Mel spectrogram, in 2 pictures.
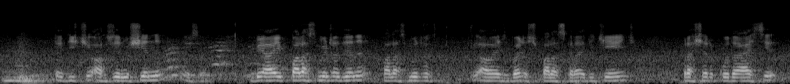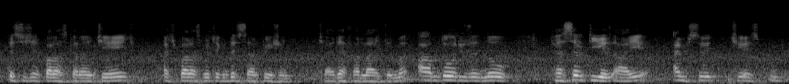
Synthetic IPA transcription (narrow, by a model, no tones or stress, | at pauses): t̪ɐd̪it͡ʃʰiaksd͡ʒɐnmɐʃinːɨs | biaːjipɐlasmiːʈ̬ɐɾd̪inɨpɐlasmiːʈ̬ɐɾ | ɐʋasbɐʈɐt͡ʃʰpɐlaskɐɾãːɐd̪it͡ʃẽːnd͡ʒ | pɾɐʃɐɾkod̪aːjsid̪ɨsiʃɐpɐlaskɐɾãːnt͡ʃẽːnd͡ʒ | ɐt͡ʃʰi̥pɐlasmiːʈɐɾknd̪ɐsɾaːnpeːʃ̬ɐn | t͡ʃʰaɾefɐɾlaːjkɐnmɐtamd̪oːɾiːzɐznoː | fʰesilʈizaːji | ɐjmsɨt͡ʃʰis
